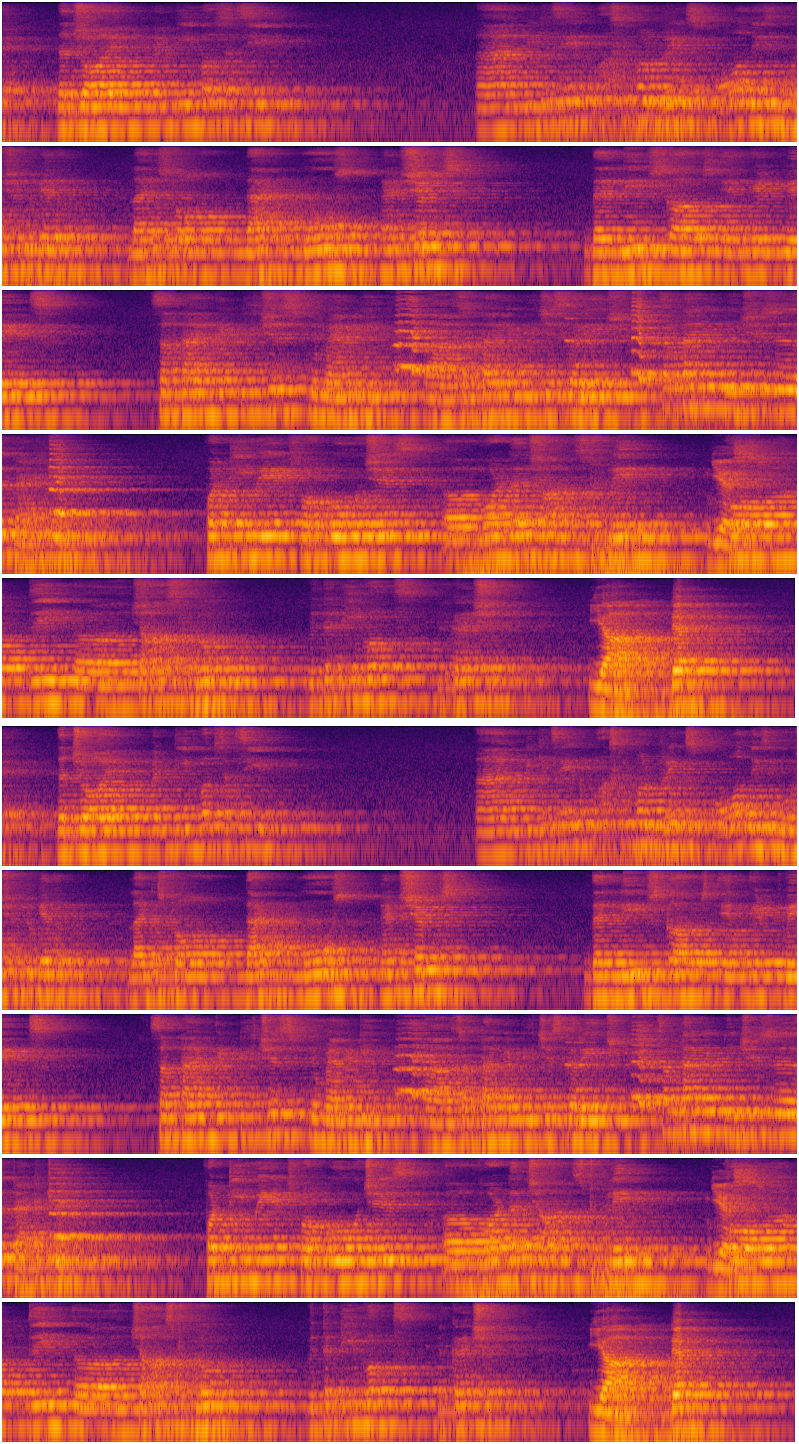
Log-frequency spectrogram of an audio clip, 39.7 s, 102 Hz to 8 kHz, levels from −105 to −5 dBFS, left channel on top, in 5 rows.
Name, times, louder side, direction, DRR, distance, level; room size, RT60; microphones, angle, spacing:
voice 1, 0.6-1.2 1.5-2.7 4.7-8.6 9.2-11.4 11.7-12.5 13.8-16.3 17.4-19.6 20.1-22.1 22.5-24.5 25.9-30.2 31.1-34.0 34.8-35.8 36.1-36.8, equal, 70° right, -6 dB, 1.5 m, -30 dB
sound 1, 19.8-20.6 21.4-21.8 22.2-22.5 24.3-24.7, left 1 dB, 30° left, 0.7 m, -32 dB
voice 2, 30.9-31.4 37.7-38.6, right 1 dB, 15° right, 0 dB, 0.9 m, -26 dB
13.0 x 4.6 x 4.6 m, 2.7 s
head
